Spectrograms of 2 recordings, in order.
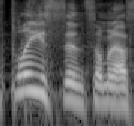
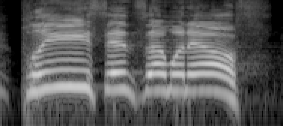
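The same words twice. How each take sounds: First: Said in the usual way. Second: Slow, drawn-out plea; begging. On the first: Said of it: "Well, he says". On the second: Retold or imitated. Preacher voicing Moses begging God, slow drawn-out plea. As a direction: plead it, stretching the words out. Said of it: "but he's begging God".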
